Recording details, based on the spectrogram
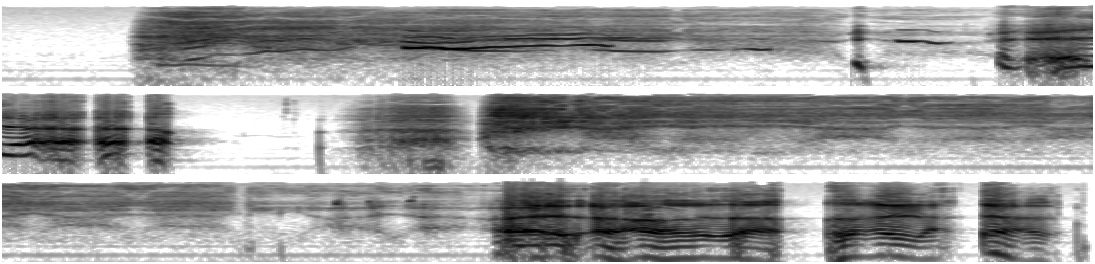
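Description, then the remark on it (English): A voice imitates the devil's breathing described in Blatty's book, done very close to the microphone: harsh, rasping, long strained wheezing inhales and exhales with gurgling, gagging texture, repeated several times in uneven bursts with short gaps, fairly loud and without words. “But Blatty says in the book it had an unearthly sound, the devil's breathing, that could be heard through the open door.”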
